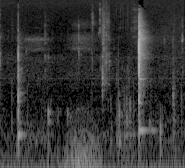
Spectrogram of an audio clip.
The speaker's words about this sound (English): just taking a gulp.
